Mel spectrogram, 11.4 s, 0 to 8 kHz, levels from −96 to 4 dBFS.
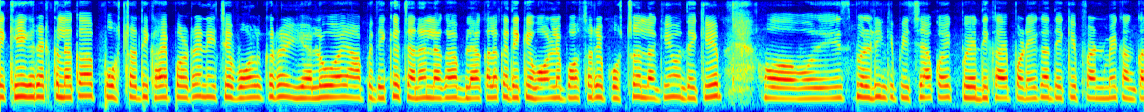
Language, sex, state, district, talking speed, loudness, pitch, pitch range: Hindi, female, Bihar, Jamui, 265 wpm, -14 LUFS, 280 Hz, 270-290 Hz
